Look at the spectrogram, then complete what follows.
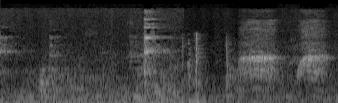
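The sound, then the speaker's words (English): Ducks quack in a few short, nasal bursts over a steady background rumble in a train's storage carriage full of ducks, of moderate loudness, with the calls growing more distinct toward the end. “I search the storage carriage full of ducks.”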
